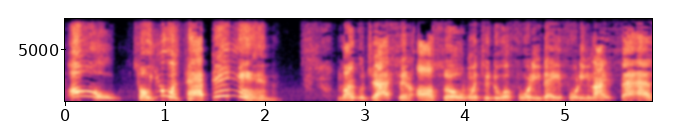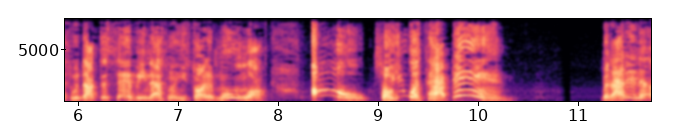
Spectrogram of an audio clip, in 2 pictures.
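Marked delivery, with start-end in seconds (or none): 0.0-2.1 high-pitched exclamation of discovery; dawning realization. Acted. Acting out his sudden realization. 8.3-10.3 high, exclaimed catching-on; dawning realization. Acted. Acting out his sudden realization.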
